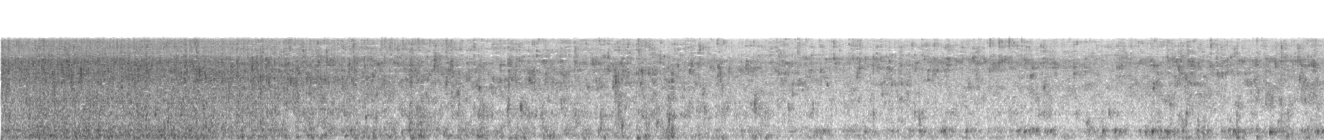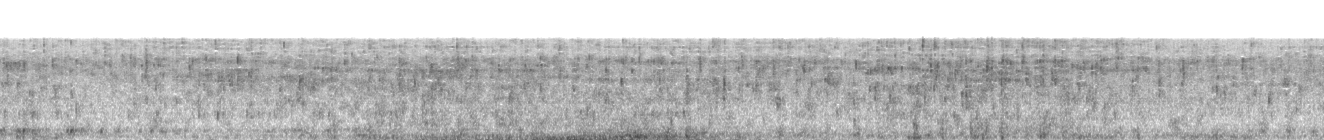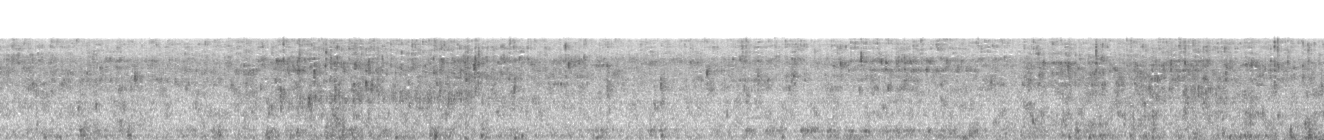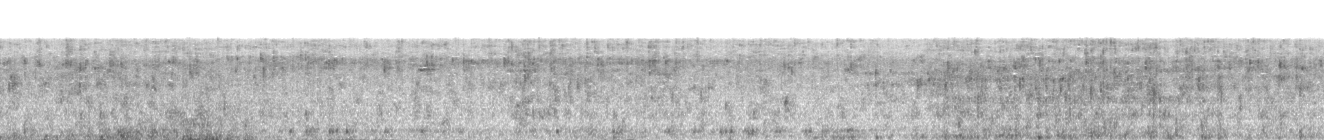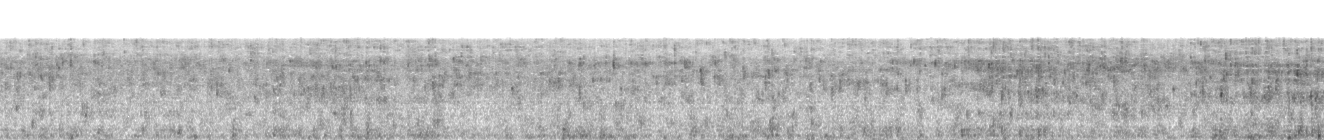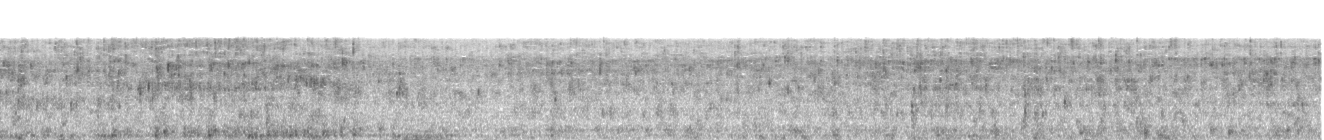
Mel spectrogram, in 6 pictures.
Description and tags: Field recordings of water source from south Spain. Galaroza, Huelva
